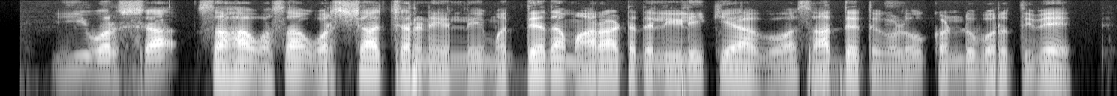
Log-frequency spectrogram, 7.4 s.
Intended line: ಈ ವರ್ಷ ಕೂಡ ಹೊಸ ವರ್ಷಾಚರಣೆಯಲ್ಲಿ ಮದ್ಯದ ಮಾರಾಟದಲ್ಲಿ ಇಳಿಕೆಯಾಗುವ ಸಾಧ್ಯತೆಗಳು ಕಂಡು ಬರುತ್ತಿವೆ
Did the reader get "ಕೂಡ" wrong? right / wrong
wrong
